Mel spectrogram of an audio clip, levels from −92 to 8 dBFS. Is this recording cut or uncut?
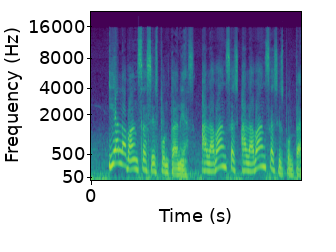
cut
